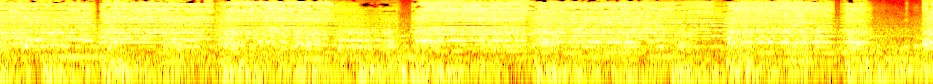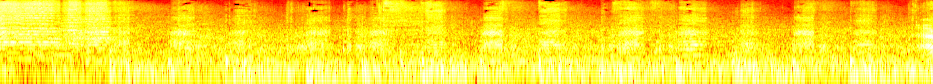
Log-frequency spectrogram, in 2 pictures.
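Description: Marching pep band brass section with sousaphones and trumpets playing loud held chords, which give way about six seconds in to a drum-driven groove with regular beats under the horns.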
